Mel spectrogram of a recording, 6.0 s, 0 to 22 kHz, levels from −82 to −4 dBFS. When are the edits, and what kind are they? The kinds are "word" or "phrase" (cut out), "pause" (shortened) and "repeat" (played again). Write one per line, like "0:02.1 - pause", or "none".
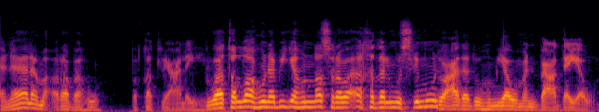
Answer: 0:01.6 - word
0:02.1 - phrase
0:04.4 - word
